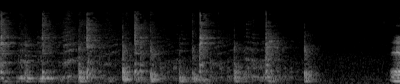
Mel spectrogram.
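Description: Irregular clicks and spluttering from a plastic siphon tube as gassy, still-fermenting braggot starts to flow out of a glass carboy; the noises stop about three seconds in.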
